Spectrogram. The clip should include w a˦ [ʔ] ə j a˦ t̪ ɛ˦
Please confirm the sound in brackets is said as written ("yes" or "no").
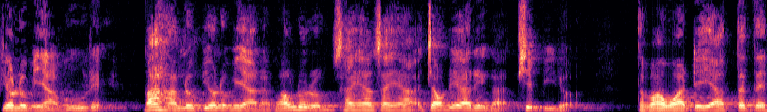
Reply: no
